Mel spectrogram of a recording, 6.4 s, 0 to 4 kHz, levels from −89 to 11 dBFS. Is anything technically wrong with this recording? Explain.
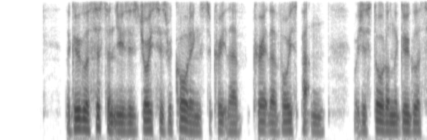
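No, nothing is technically wrong.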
